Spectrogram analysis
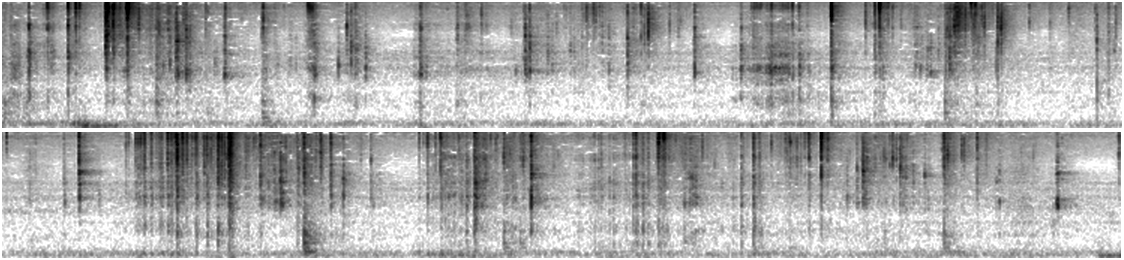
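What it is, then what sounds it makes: Bar of soap being shaved. A solid yellow oval bar of soap, held in the hand, is shaved with a metal blade so that soap flakes fall off. The result is a quiet series of short, dry, bright scraping and crackling strokes with a crisp, tearing texture. Each stroke stops abruptly with no ring.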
